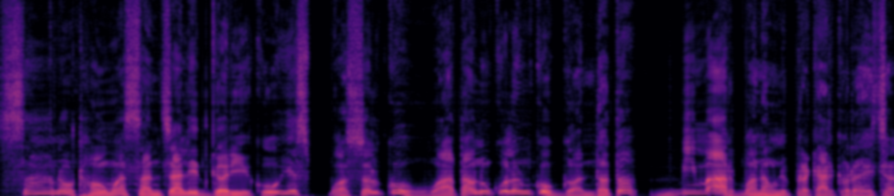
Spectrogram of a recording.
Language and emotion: Nepali, disgusted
